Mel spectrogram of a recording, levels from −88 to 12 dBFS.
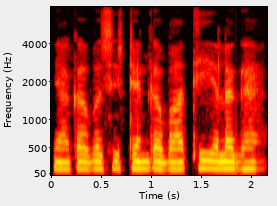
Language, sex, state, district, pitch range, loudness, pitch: Hindi, male, Bihar, Kishanganj, 120-125 Hz, -20 LUFS, 125 Hz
